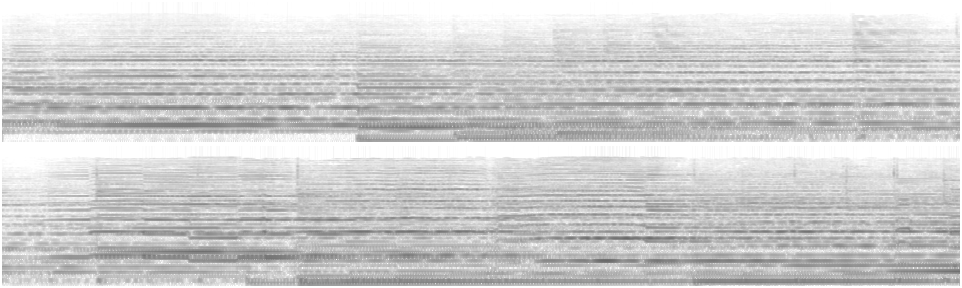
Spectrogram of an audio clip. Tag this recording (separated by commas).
Tender music, Theme music, Music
